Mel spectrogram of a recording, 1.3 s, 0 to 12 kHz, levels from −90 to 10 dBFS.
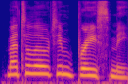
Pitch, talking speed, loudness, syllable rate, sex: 255 Hz, 140 wpm, -16 LUFS, 7.2 syllables/s, female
